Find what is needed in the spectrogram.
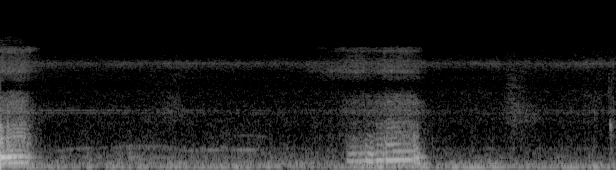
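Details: Sleeping cat: two soft, low, rattling snores about three and a half seconds apart over quiet room noise, ordinary snoring.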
